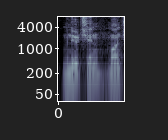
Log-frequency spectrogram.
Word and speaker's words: Mnuchin: Mnuchin, whatever you want to say. – No, you said it correctly the first time.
